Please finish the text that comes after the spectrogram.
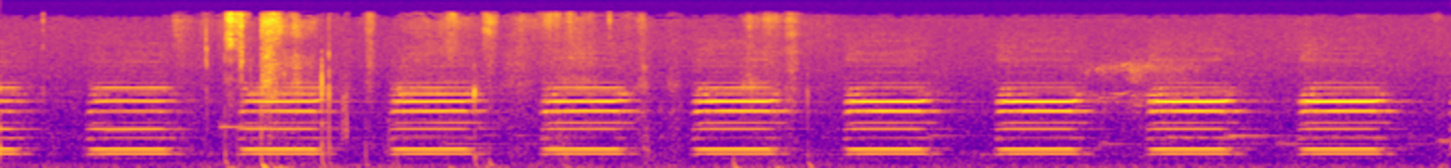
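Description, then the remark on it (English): A car horn honks over and over in a steady, evenly spaced rhythm, about nine short blasts, fairly loud, with faint background noise and no one talking. “I'm sorry for the honking sound.”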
